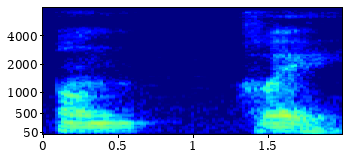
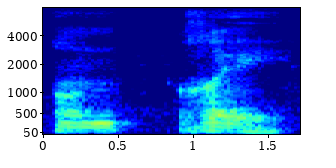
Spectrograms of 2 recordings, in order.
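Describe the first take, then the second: No difference in how they are said.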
